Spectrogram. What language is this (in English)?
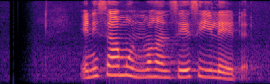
Sinhala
